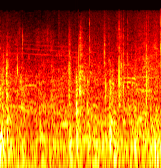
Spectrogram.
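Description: Faint outdoor ballpark background: a low steady hum and a murmur of distant voices, with scattered light taps and footsteps.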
